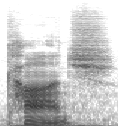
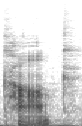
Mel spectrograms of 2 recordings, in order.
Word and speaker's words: Conch: And I think what is happening is that after starting out with the TRN Conch, or Conch, if you want to pronounce it the right way, if starting out with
